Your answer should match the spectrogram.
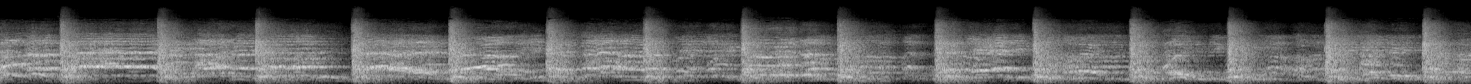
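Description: A crowd of mourners doing matam, striking their bare chests with open hands in unison: a sharp slap about once a second. Men's voices chant a lament over the beat.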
